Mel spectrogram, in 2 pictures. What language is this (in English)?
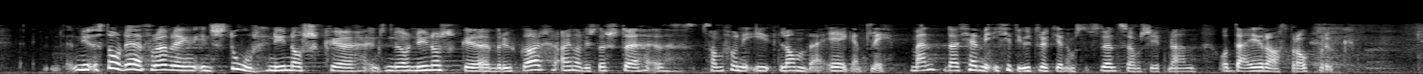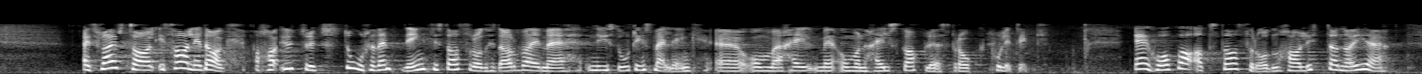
Norwegian Nynorsk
